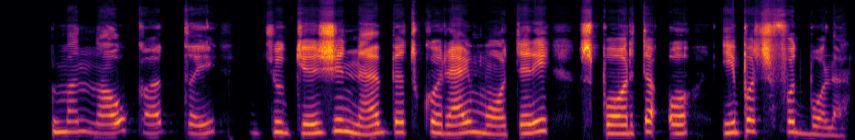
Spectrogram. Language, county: Lithuanian, Vilnius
